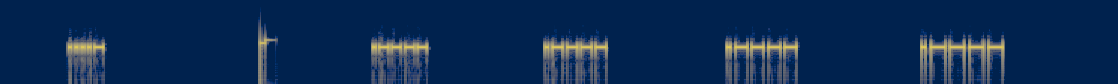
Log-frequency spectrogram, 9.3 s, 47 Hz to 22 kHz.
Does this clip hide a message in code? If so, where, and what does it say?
Yes: Morse code from 0.6 to 8.3 s, heard as a keyed tone, about 38 wpm, spaced as for 8 wpm, 700 Hz. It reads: 4 1111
